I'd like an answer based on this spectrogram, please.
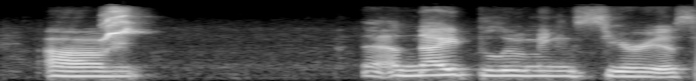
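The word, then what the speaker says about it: cereus: plant if you've never seen a night blooming serious here she is hey maggie say hi say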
